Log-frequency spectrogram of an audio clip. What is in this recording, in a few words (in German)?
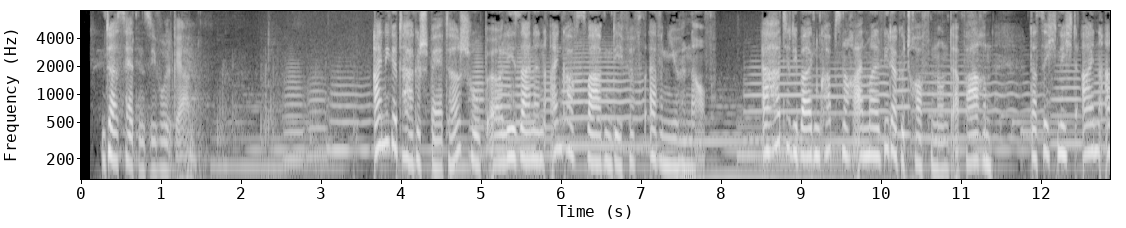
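Hörspielmix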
